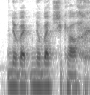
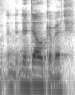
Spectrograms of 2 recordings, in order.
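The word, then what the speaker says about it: Nedeljkovic: uh fleury saves 31 out of 37 nov novechika i can't say his name my alex nadelkovich there you go adelkovic shaves 32 out of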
